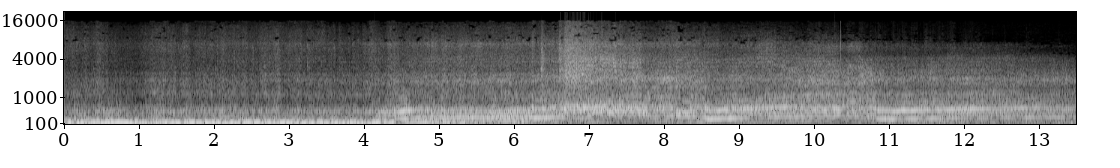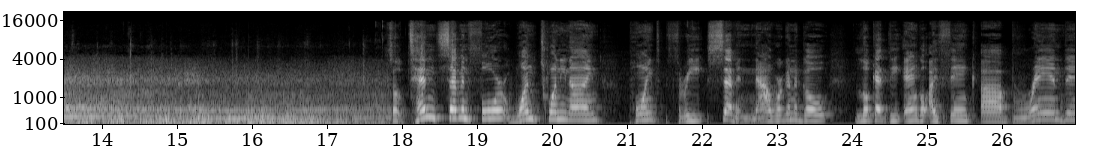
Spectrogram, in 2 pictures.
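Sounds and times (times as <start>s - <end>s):
manual-transmission drag car on slick tires launching and accelerating: 0.0s - 17.8s
speech: 18.8s - 26.9s.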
